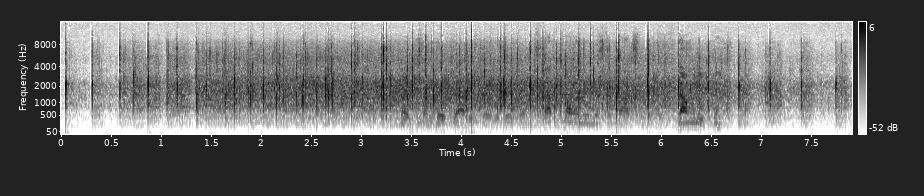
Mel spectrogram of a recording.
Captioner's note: applause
